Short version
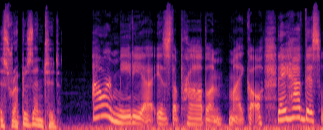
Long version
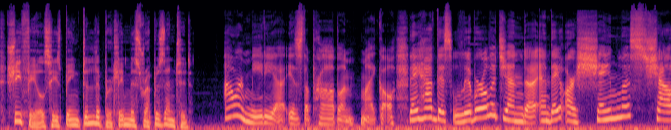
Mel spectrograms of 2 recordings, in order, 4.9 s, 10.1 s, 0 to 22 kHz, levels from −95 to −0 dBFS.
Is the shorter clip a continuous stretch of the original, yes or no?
yes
